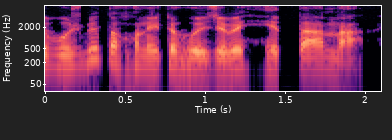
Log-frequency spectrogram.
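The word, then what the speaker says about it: 下手な: তখন এটা হয়ে যাবে হেতানা হেতানা এটা না এডজেক্টিভ অদক্ষ দেখুন এখানে আমি স্টার চিহ্ন দিয়ে দিয়েছি মানে এটার কাঞ্জি শব্দের উচ্চারণের সাথে মিলবে না এটা ফিক্সড যোজনা হেতানা এখানে তে বাজু তে বাজু কোথাও কিন্তু বসেনি ঠিক আছে ভাইয়া এই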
